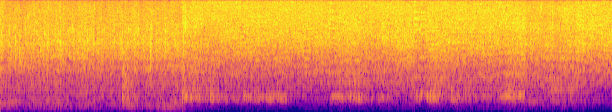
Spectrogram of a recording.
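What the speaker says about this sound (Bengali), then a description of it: "আলু আর কুমড়ো ভাজা" Potato and pumpkin pieces fry in oil in a wok, giving a steady, loud broadband sizzle throughout with some faint clinks and stirring scrapes early on.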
